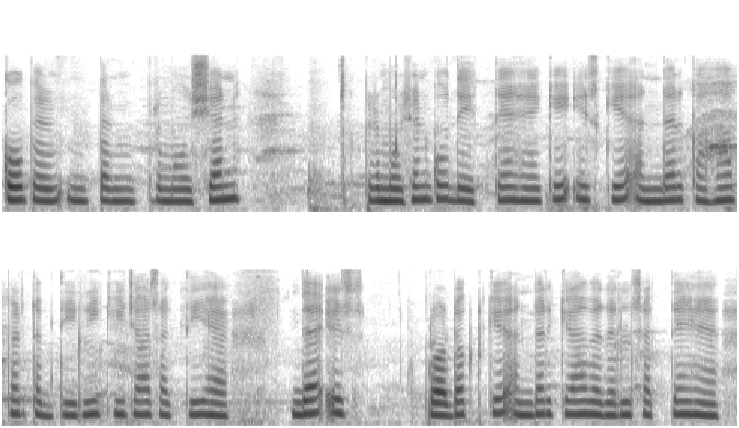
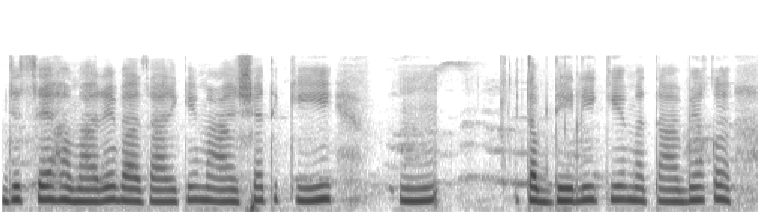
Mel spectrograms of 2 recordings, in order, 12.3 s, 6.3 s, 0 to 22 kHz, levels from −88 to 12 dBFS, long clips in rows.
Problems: constant background noise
